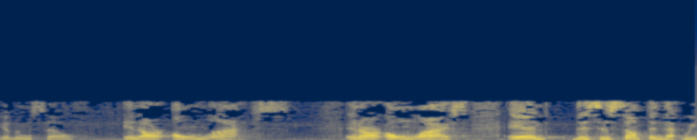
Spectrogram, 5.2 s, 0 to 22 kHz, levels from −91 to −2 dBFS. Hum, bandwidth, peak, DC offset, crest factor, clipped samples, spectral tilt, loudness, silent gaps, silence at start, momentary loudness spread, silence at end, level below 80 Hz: none; 6.4 kHz; 0 dBFS; under 0.1%; 18 dB; under 0.1%; -3.5 dB/octave; -17 LUFS; none; 0 s; 17 LU; 0 s; -54 dBFS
